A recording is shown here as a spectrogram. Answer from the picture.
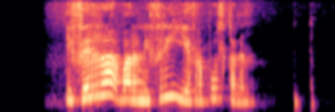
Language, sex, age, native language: Icelandic, female, 30-39, Icelandic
